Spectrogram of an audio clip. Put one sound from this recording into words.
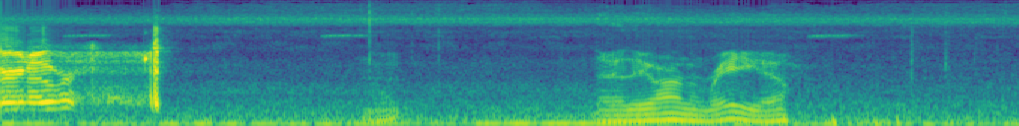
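A young man speaks nearby with animation.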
